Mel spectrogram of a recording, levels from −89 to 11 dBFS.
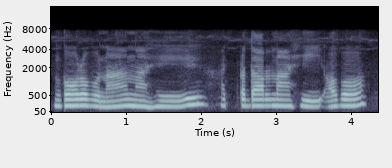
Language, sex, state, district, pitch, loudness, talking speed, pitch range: Chakma, female, Tripura, Unakoti, 175 Hz, -17 LUFS, 110 wpm, 160-180 Hz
